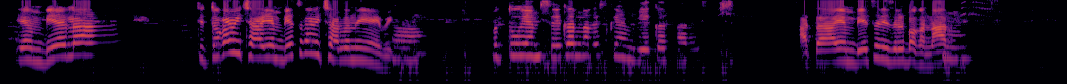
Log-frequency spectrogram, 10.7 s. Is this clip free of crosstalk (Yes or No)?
Yes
